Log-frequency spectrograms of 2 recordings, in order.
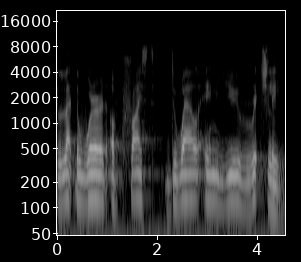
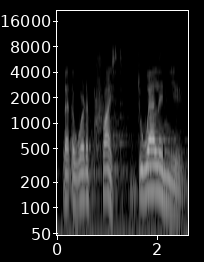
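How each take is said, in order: First: Words drawn out very slowly, each one weighed; slow scripture reading. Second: Said in the usual way. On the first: Shown as a demonstration. Preacher reading Colossians to the congregation, very slow and deliberate. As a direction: lay the verse down slowly, word by word.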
